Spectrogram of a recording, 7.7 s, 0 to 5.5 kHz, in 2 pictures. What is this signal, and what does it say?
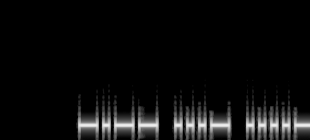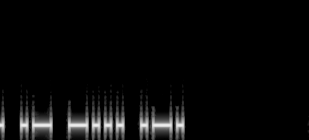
Morse code, heard as a keyed tone, about 16 wpm, 600 Hz. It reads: YV4ABR
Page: Kaldesignaler 16 wpm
